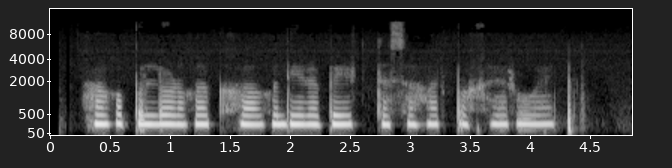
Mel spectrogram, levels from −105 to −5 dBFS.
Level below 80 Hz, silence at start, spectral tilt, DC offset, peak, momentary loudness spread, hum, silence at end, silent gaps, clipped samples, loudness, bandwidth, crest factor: -62 dBFS; 0.3 s; -9 dB/octave; under 0.1%; -12 dBFS; 8 LU; none; 0.5 s; none; under 0.1%; -27 LUFS; 7.2 kHz; 16 dB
